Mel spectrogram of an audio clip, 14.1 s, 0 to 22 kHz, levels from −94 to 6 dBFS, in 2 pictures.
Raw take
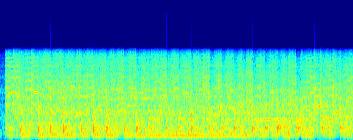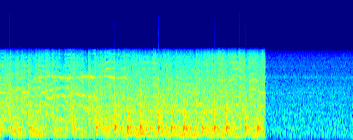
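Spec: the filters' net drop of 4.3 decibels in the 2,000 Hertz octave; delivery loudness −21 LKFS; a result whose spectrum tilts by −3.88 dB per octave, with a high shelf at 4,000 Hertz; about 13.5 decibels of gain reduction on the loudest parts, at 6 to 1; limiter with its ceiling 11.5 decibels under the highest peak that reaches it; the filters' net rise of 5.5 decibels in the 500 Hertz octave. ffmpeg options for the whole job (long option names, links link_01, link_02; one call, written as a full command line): ffmpeg -i in.wav -af "equalizer=frequency=500:width_type=o:gain=7,equalizer=frequency=2000:width_type=o:gain=-8.5,highshelf=frequency=4000:gain=8.5,acompressor=threshold=-30dB:ratio=6,volume=17.5dB,alimiter=limit=-11.5dB:level=0:latency=1" out.wav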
